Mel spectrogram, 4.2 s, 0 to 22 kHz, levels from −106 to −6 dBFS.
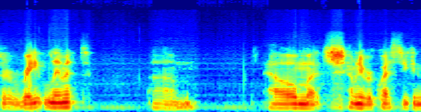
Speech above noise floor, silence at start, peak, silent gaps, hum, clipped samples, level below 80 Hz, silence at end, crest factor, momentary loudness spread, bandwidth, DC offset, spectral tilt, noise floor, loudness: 36 dB; 0 s; -4 dBFS; none; none; under 0.1%; -62 dBFS; 0 s; 18 dB; 20 LU; 6.6 kHz; under 0.1%; -7 dB/octave; -58 dBFS; -20 LUFS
